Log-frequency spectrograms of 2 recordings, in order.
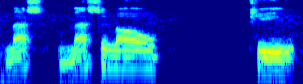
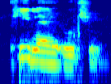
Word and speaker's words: Massimo Pigliucci: His name is Massimo Pigliucci. The G is silent. Pigliucci. Massimo Pigliucci.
